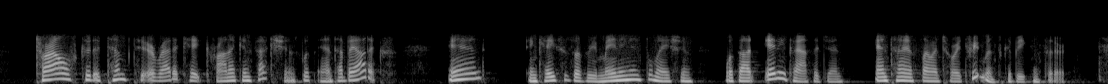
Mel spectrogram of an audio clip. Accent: Syracuse, New York, United States; I'm from Syracuse, New York

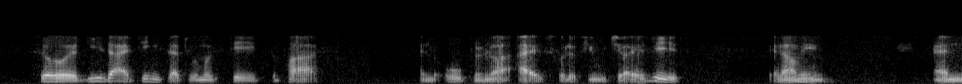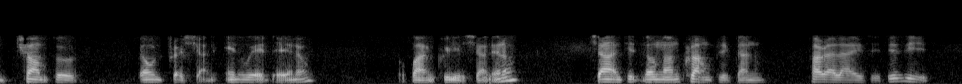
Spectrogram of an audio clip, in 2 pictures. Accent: Jamaica; when I was a boy growing up in Jamaica

